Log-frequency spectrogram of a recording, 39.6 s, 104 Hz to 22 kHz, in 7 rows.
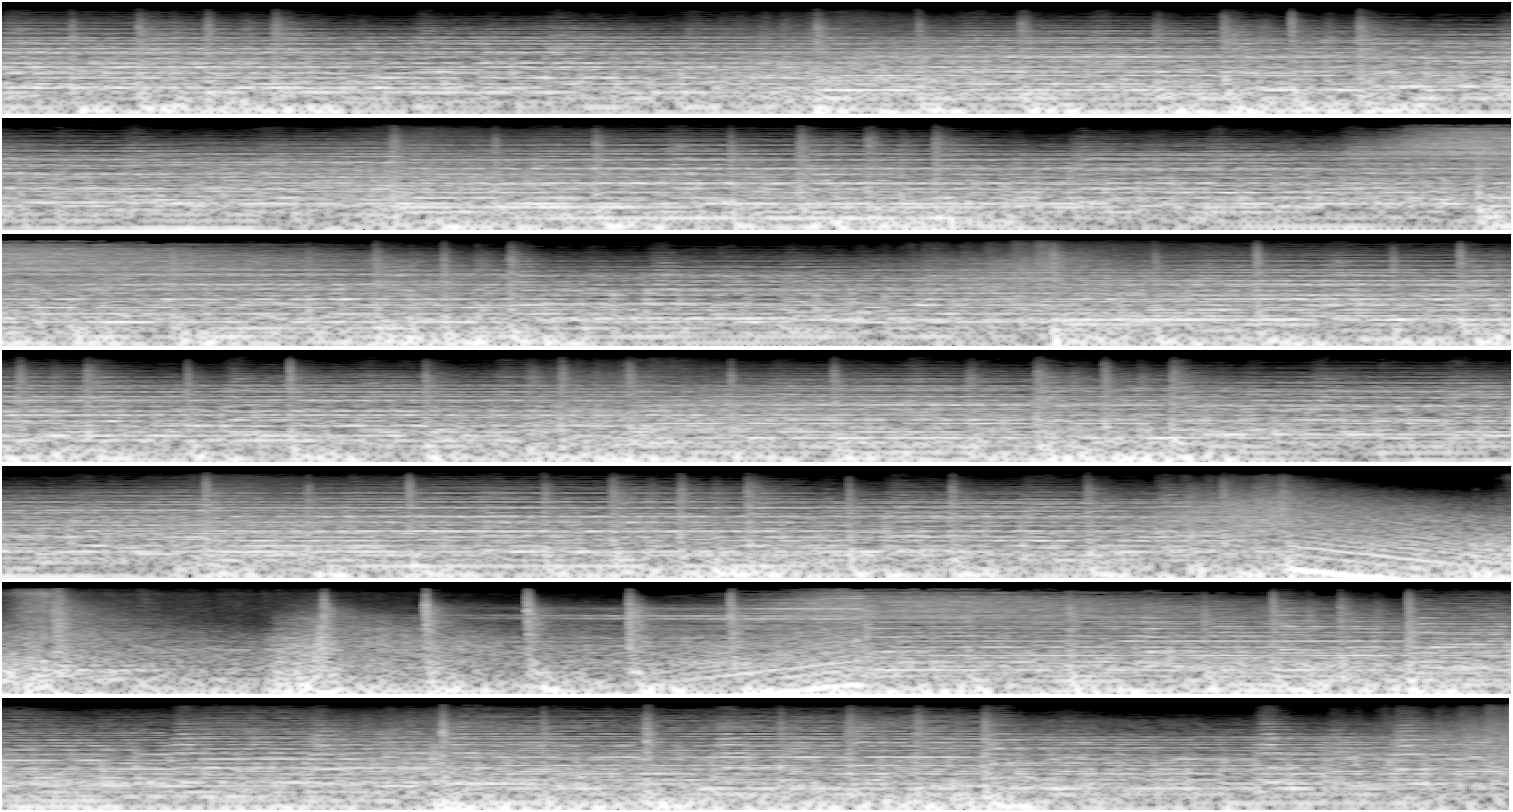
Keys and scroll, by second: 5.2 typing, 19.8 ctrl+alt+space, 20.0 ctrl+alt+space, 20.9 ctrl+alt+space, 27.2 ctrl+alt+space, 27.7 typing.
